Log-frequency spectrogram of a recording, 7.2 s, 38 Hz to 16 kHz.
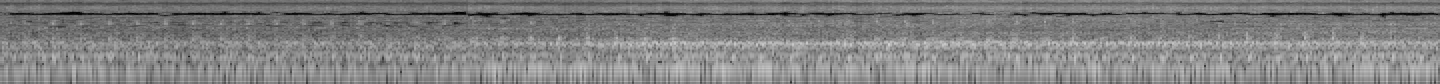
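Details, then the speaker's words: Idling GM V8 with rhythmic metallic tapping knock over the engine note, the start or progression of crankshaft or rod bearing failure. "Anytime you hear that rhythmic kind of metal knocking, tapping sound, it's not a light sound. It's definitely just the start or progression of the crankshaft or rod bearings."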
